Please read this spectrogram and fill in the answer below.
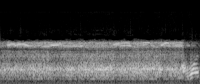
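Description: Yaesu FT-857D's speaker hissing with band noise on 10-metre upper sideband between transmissions, the sound cut off sharply above and below the way radio audio is, with a wavering high whistle along the top of the hiss.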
